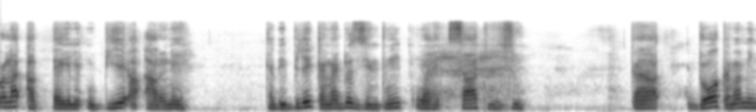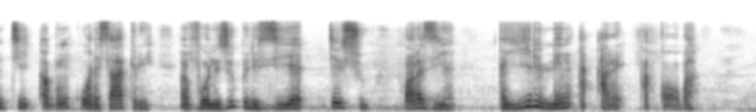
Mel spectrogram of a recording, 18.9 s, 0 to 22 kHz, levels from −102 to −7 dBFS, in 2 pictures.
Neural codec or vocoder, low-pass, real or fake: codec, 24 kHz, 1 kbps, SNAC; 9.9 kHz; fake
